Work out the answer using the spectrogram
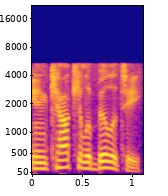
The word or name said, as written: incalculability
